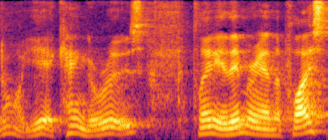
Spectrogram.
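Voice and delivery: ordinary talk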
